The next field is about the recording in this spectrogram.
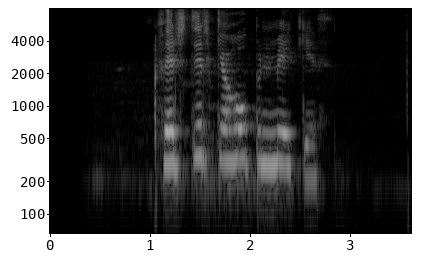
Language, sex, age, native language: Icelandic, male, 10, Icelandic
